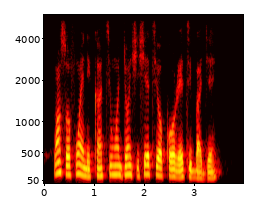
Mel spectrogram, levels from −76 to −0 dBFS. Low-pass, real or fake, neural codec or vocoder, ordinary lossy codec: 5.4 kHz; fake; codec, 24 kHz, 0.9 kbps, DualCodec; none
